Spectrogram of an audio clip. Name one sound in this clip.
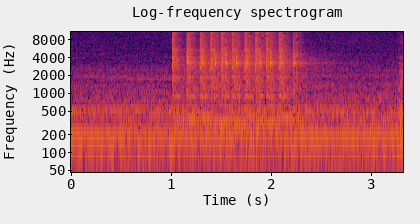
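A metal gurney rattles as it rolls.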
